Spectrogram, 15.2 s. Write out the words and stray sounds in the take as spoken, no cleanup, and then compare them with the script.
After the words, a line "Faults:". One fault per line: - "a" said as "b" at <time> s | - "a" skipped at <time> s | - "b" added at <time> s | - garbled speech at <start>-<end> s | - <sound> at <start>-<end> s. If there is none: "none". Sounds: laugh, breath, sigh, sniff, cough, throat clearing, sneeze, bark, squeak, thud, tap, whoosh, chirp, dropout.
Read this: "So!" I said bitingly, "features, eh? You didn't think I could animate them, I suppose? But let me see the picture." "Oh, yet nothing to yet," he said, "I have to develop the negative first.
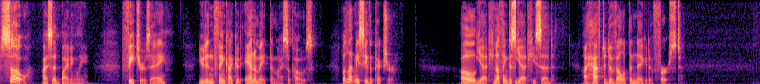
"So!" I said bitingly, "features, eh? You didn't think I could animate them, I suppose? But let me see the picture." "Oh, yet nothing to yet," he said, "I have to develop the negative first.
Faults:
none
